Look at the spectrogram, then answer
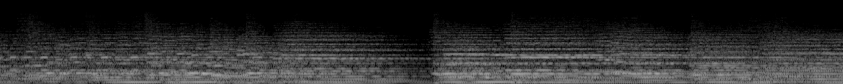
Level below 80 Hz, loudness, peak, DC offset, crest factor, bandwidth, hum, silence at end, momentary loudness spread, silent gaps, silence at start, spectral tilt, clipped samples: -48 dBFS; -31 LUFS; -18 dBFS; under 0.1%; 14 dB; 15.5 kHz; none; 0 s; 6 LU; none; 0 s; -6 dB/octave; under 0.1%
